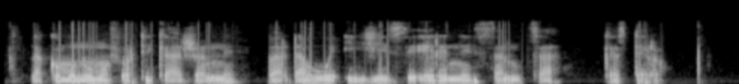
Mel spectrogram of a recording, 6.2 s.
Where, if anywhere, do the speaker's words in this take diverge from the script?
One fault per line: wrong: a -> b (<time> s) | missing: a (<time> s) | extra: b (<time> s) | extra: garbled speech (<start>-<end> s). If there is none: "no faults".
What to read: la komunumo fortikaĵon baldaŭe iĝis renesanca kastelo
no faults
